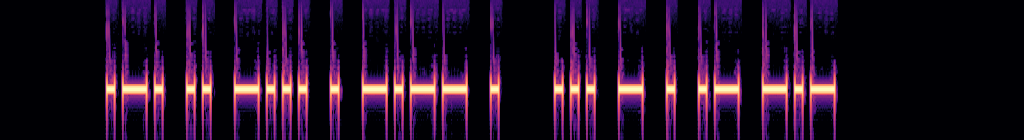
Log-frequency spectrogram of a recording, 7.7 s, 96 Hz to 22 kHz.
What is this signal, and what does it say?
Morse code, heard as a keyed tone, about 20 wpm, 700 Hz. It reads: RIBEYE STEAK
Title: Difficult Words with Hints - 20wpm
